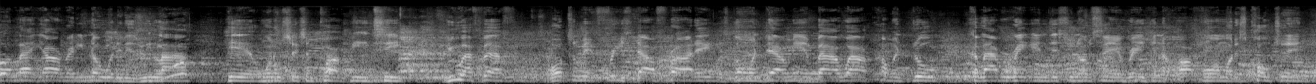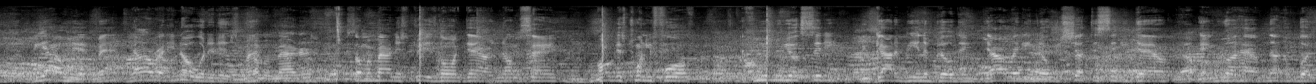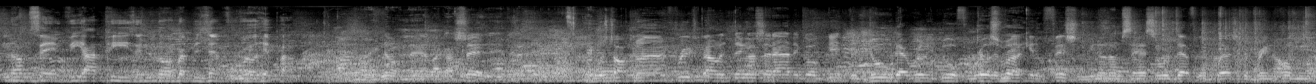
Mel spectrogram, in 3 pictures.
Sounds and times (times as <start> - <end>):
Speech: 0.0 - 39.4.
